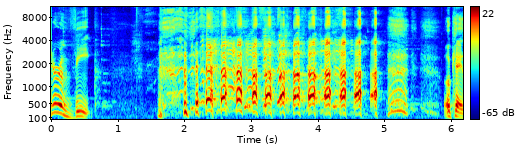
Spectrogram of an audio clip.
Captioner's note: audience laughing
